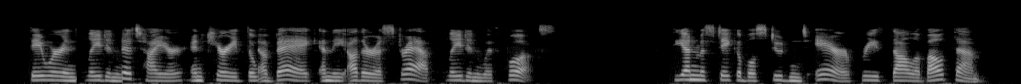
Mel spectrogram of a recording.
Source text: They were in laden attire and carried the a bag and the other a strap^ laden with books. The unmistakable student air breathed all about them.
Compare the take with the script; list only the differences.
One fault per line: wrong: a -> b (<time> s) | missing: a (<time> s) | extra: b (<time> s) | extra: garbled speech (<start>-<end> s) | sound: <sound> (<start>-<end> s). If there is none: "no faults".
no faults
